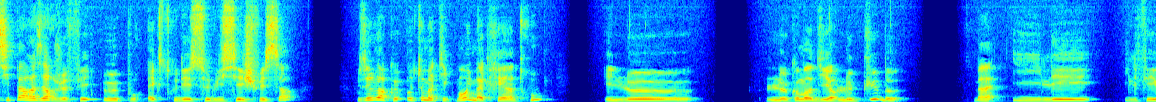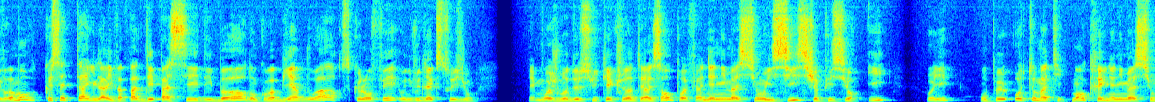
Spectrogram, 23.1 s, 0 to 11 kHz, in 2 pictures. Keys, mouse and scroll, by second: 0.9 e, 3.6 Tab, 4.0-7.0 middle drag, 7.0 Tab, 7.4 Tab, 20.0 i.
